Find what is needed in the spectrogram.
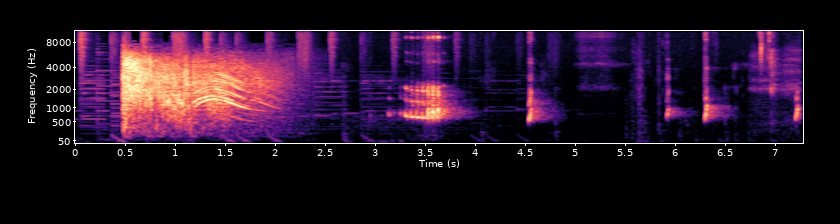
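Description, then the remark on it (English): A live wild turkey hen feeding through the timber gives a long, rolling purr, then a series of sharp, spaced-out clucks, fairly loud against a quiet background with no talking. “And here y'all can hear that We've got a live hen purring clucking.”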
